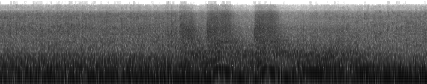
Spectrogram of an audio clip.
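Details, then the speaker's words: Wheel Horse modified garden pulling tractor after a fuel system upgrade (new welded aluminium tank and fuel lines): loud single-cylinder thump at steady idle, two clean blips with no stumble; runs well, no leaks. "all right Beauty all right guys I'm going to call this done I don't see any leaks she runs as you can see"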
